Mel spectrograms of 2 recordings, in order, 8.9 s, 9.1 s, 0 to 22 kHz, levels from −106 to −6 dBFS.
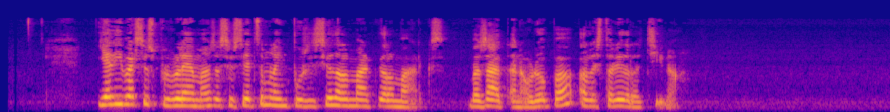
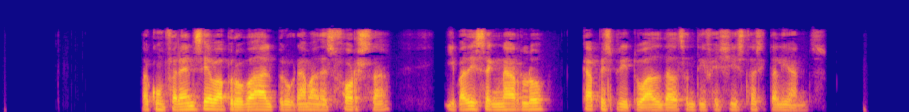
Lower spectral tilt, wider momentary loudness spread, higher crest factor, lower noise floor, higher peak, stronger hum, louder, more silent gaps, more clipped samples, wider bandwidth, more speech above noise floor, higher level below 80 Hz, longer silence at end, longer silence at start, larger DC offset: about the same, -4 dB/octave vs -4 dB/octave; first, 15 LU vs 12 LU; about the same, 20 dB vs 18 dB; second, -70 dBFS vs under -90 dBFS; second, -10 dBFS vs -2 dBFS; neither; second, -28 LUFS vs -18 LUFS; second, none vs 4.34-4.42 s, 5.67-5.82 s; neither; first, 11.5 kHz vs 8 kHz; second, 42 dB vs over 72 dB; second, -84 dBFS vs -50 dBFS; first, 2.15 s vs 0.85 s; second, 1 s vs 1.4 s; neither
